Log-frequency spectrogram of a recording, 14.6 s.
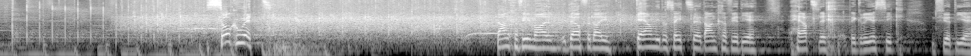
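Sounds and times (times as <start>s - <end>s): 
large audience applause: 1.6s - 10.8s
cheers: 1.8s - 10.1s
speech: 3.3s - 4.2s, 7.4s - 14.5s.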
